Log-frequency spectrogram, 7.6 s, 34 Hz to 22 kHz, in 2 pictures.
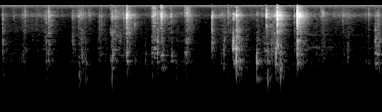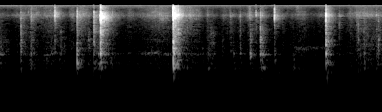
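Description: Irregular clicks and knocks of plastic vacuum cleaner parts being handled and pushed into place, as the cord reel and casing of an Electrolux Slimline 185 are refitted. Two sharper knocks come about five seconds in.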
